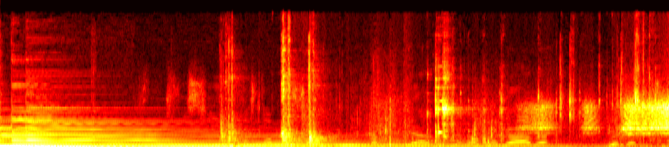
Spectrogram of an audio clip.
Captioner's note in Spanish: Sonido al abrir la puerta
